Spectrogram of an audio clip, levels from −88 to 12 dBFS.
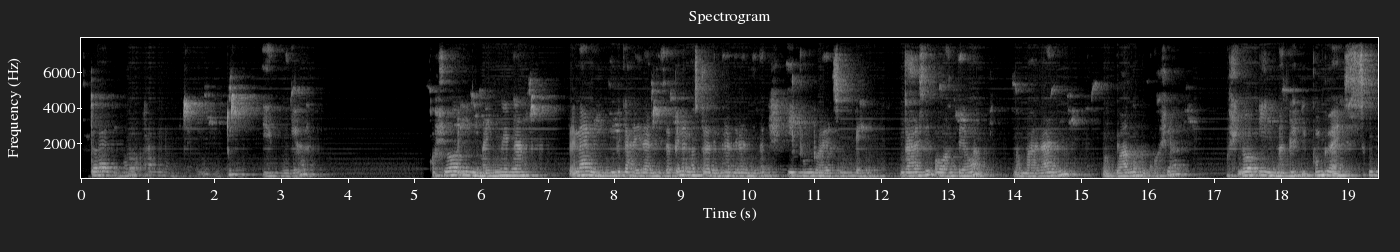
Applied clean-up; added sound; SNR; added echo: neural separator model SepFormer DNS4.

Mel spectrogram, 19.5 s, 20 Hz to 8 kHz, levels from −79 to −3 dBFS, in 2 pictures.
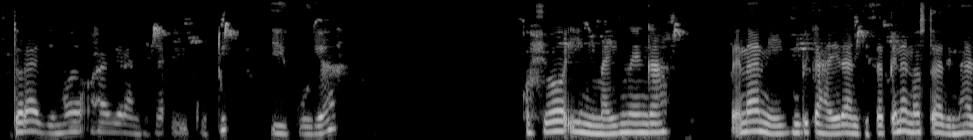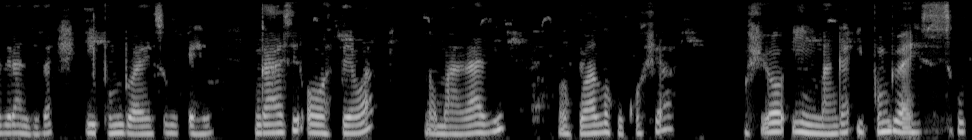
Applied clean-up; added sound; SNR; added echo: none; none; none; none.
